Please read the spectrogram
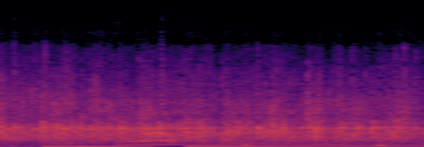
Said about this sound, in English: So I want to ask all of our teenagers who attended, all of our wonderful volunteers to stand. They've got their awesome shirts on. Y'all just give them a hand.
